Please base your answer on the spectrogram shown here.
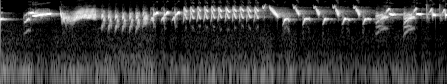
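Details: Pintagol, a goldfinch and canary hybrid, singing for song training: a rapid run of trilled, twittering notes high in pitch, shifting between fast buzzy rattles and sharper repeated chirps, with a faint low hum beneath.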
